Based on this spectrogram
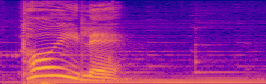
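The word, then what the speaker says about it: トイレ: When pronouncing re, your tongue touches the roof of your mouth.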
